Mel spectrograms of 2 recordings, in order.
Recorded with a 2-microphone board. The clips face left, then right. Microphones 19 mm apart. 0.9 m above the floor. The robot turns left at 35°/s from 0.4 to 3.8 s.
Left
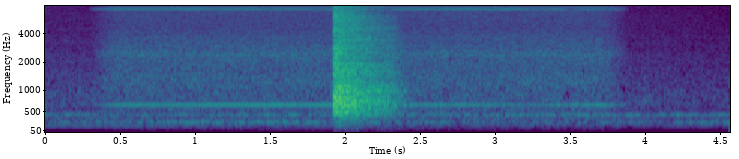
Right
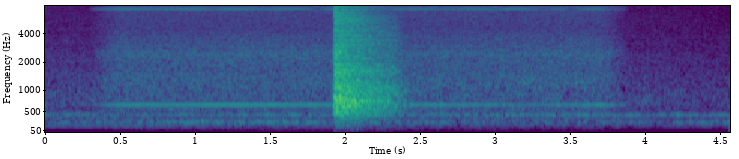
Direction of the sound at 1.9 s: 70° left (ahead or behind).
